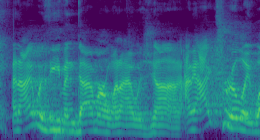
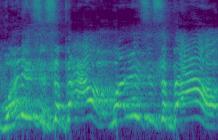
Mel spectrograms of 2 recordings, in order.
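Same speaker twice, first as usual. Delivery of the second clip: put-on upset voice, higher pitch. Retelling what mom asked after finding the journal: imitating upset mother. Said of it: "She was so upset".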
